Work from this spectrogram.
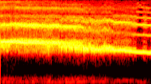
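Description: A loud, sustained high-pitched scream or shriek held steadily for about two and a half seconds, its pitch sliding slightly downward, with a low rumbling background underneath and no talk.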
